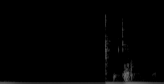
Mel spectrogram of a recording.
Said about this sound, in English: Sorry, I've got to take on board water in this heat.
